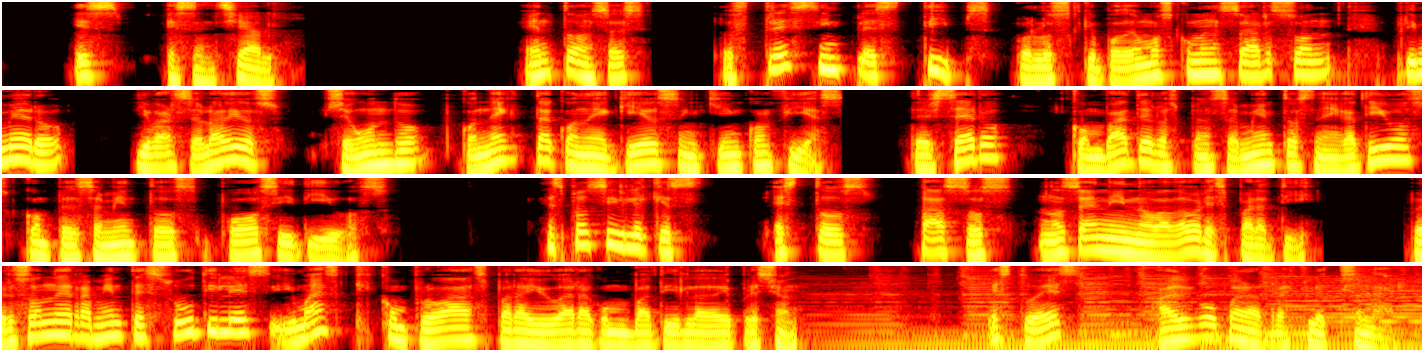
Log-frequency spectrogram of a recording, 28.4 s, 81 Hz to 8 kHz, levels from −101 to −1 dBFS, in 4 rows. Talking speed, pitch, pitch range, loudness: 130 wpm, 125 Hz, 110-160 Hz, -23 LUFS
